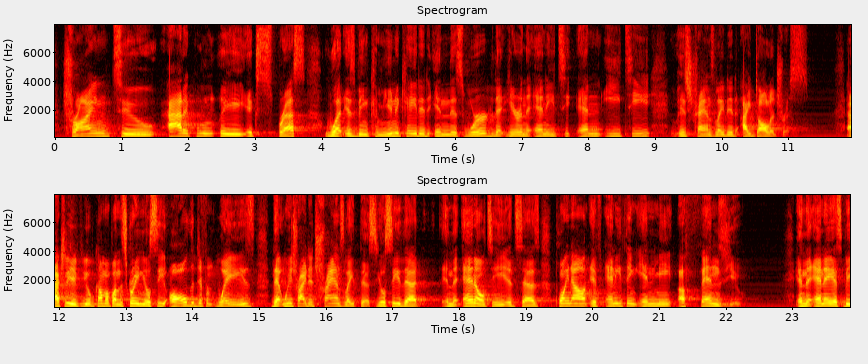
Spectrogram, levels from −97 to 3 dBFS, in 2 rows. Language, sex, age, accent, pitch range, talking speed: English, male, 30-49, American, 130-175 Hz, 150 wpm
